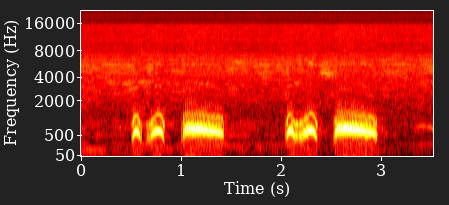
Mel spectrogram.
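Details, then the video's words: Spotted dove call from a contest between a wild bird and a decoy used for bird trapping. Two phrases, each a bouncy double note leading into a longer, rich sustained coo, about one and a half seconds apart. "Pikat dan Terkukur Liar Adu Suara"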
